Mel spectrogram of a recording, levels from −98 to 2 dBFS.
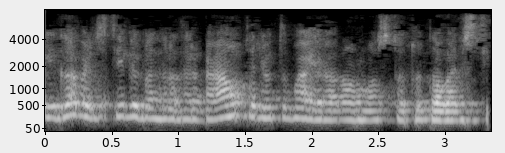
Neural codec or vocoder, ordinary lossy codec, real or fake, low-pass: codec, 24 kHz, 3 kbps, HILCodec; MP3, 32 kbps; fake; 7.2 kHz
